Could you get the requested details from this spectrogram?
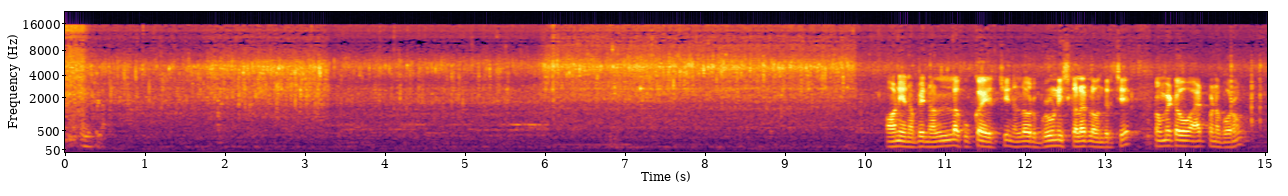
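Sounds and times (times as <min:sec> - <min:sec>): fish sizzling in a frying pan: 0:00.0 - 0:09.9.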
